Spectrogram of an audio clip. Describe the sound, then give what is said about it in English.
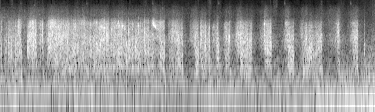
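A massive explosion at a federal building: a deep, loud roar with a heavy low end that runs without a break, broken by rapid crackling bursts throughout. No voices are heard. “We felt it, and we heard it. It was a massive rumble.”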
